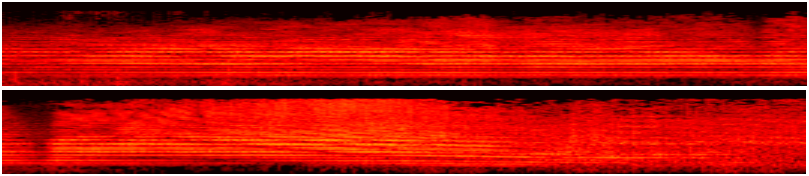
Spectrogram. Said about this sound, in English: And the easiest way that the thing that I think about with the Doppler effect is the train horn, how you hear it starting at a high pitch, and then as it drives past you, you hear a low pitch, kind of like this video.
